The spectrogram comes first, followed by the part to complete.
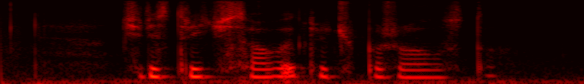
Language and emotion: Russian, neutral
